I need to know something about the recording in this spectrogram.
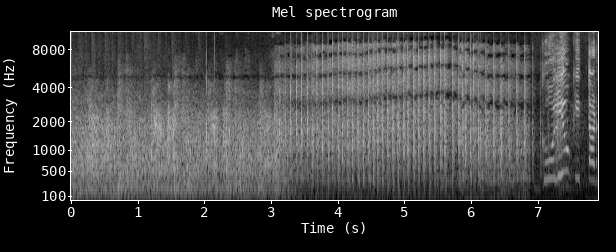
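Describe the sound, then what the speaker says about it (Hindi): AK-47 rifles fire into the air in celebration: dense, continuous gunfire crackles at first, then settles into rapid, evenly spaced bursts like a machine gun. It is loud and fairly close, and a voice cuts in at the end. "गोलियों की तड़तड़ाहट"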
